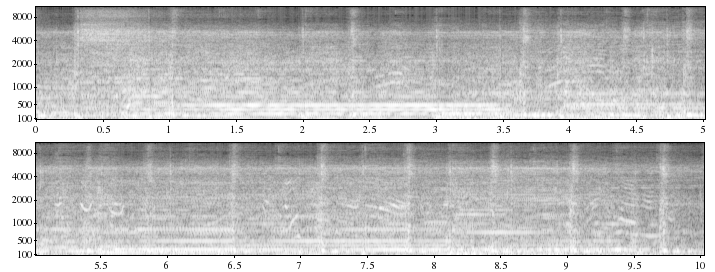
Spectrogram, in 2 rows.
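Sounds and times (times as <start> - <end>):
rock band sustained guitar chord: 0.0 - 10.0.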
